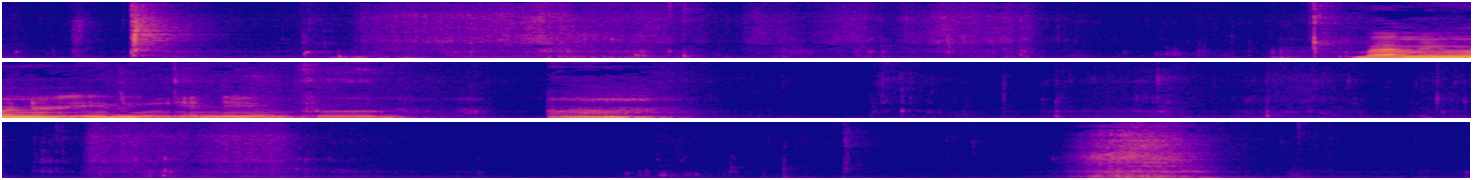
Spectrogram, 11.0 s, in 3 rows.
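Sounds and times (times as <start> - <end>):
person chewing food: 0.0 - 3.4, 5.8 - 9.9
wet mouth clicks: 0.1 - 0.9.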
